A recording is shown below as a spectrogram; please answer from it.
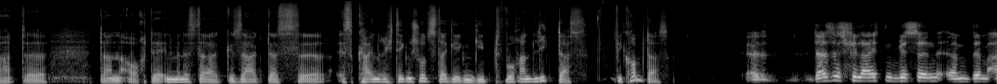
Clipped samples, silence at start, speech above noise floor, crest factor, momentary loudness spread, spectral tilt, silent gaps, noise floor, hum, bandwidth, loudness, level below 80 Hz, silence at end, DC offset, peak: under 0.1%; 0 s; 45 dB; 18 dB; 11 LU; -6 dB/octave; none; -71 dBFS; none; 18 kHz; -26 LUFS; -64 dBFS; 0 s; under 0.1%; -10 dBFS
